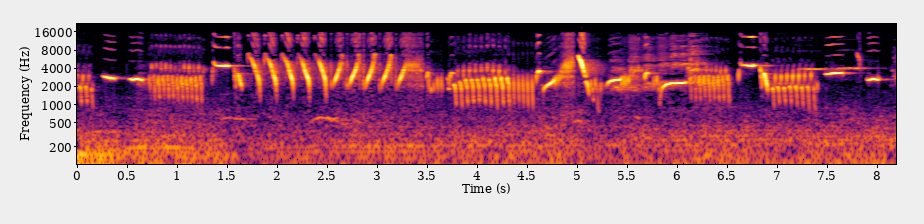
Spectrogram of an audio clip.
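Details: Long, chatty 'cengkok mewah' canary song: sharp chirps, then a fast series of falling whistled sweeps, rattling buzzy trills and twisting upslurred whistles in quick succession, high-pitched and hardly pausing.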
